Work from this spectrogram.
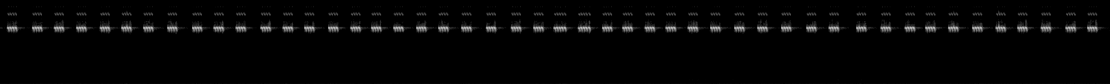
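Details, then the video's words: Male cricket chirping in a steady, unbroken series of short high-pitched pulses, about four per second, each with a faint higher overtone; no other sounds. "Cricket Chirping Sound Effect"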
